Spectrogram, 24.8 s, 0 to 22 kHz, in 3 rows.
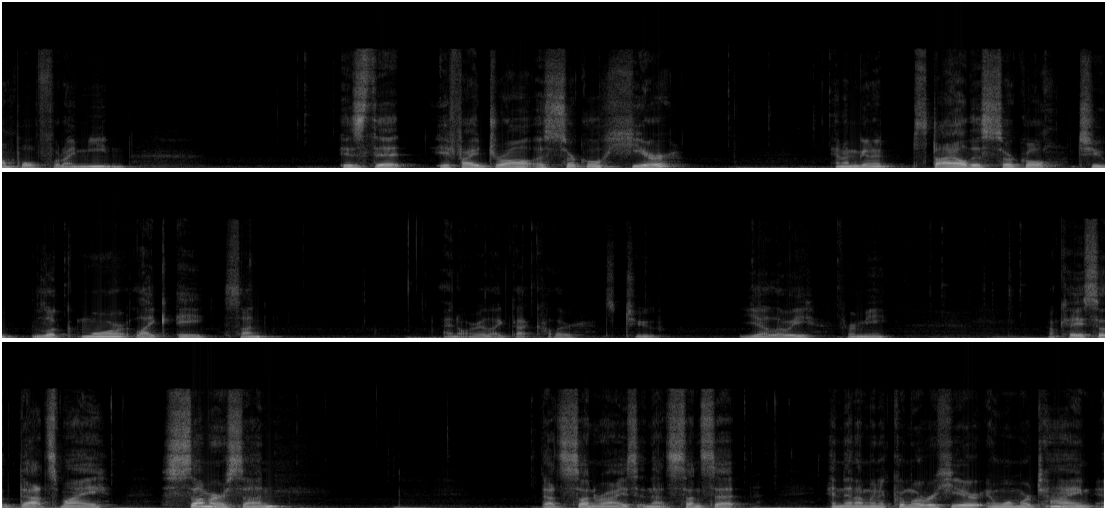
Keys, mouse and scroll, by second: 6.0 space, 15.7 space, 17.0 super+c, 17.3 super+v, 22.1 super+c, 22.3 super+v.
